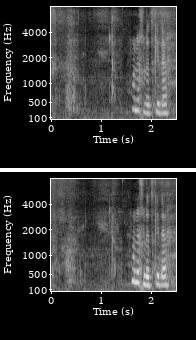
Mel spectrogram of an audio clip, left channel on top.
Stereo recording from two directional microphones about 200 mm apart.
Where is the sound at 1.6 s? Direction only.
35° right (ahead or behind).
